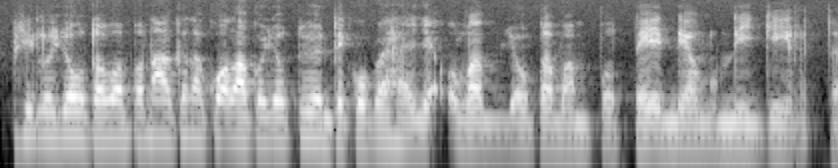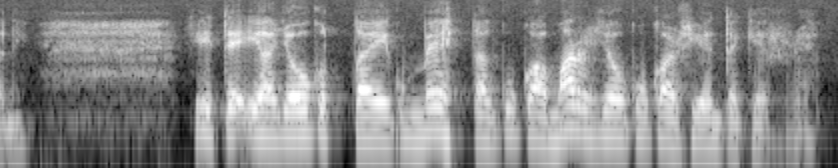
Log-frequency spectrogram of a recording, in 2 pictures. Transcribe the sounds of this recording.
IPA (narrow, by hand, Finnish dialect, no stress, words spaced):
silːoj joˑutɑʋɑmpɑnɑ ɑˑikɑnɑ ku ɑlɑko jo tyønteko ʋæhæ jɑ olːɑj joˑutɑʋɑmpˑoː j̆otː eˑi enːeː olːun niːŋ kiːretːæ ni sitːe ihɑj joˑukotːɑˑi eˑi kum mehtˑæːŋ kukɑ mɑrjˑoː kukɑ sientæ kerːeːm̥æ̥ː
